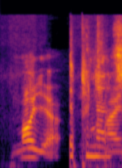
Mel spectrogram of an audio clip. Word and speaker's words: Moya: You pronounce Moya? Is it Moya? Moya.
